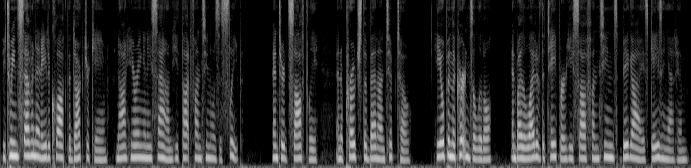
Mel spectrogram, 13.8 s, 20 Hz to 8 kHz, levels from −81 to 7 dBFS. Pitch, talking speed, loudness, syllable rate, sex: 200 Hz, 200 wpm, -20 LUFS, 5.8 syllables/s, female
